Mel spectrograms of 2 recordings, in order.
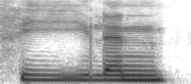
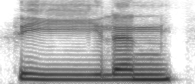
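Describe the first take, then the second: The two takes are said the same way.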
